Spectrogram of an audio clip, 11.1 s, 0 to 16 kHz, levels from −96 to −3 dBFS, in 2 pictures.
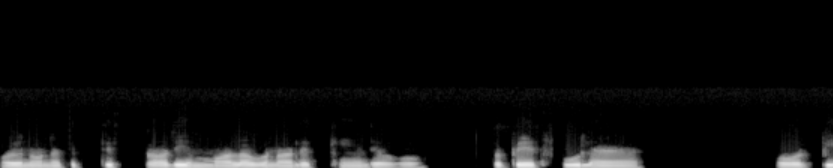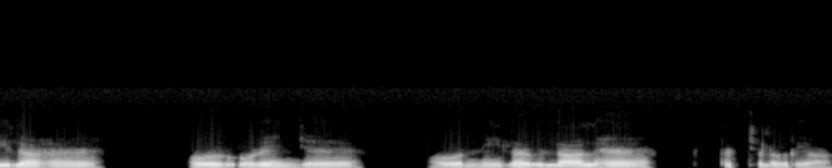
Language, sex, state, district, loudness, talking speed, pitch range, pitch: Hindi, male, Uttar Pradesh, Jyotiba Phule Nagar, -19 LUFS, 145 wpm, 120-125 Hz, 120 Hz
